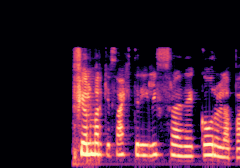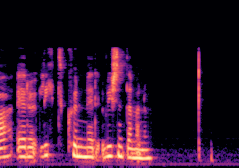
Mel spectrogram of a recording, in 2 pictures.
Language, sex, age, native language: Icelandic, female, 40-49, Icelandic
